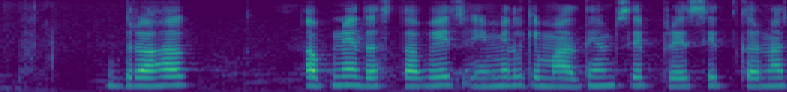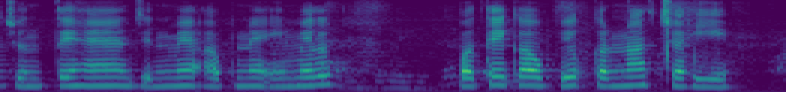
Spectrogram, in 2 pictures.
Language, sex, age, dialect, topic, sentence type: Hindi, female, 18-24, Kanauji Braj Bhasha, banking, statement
